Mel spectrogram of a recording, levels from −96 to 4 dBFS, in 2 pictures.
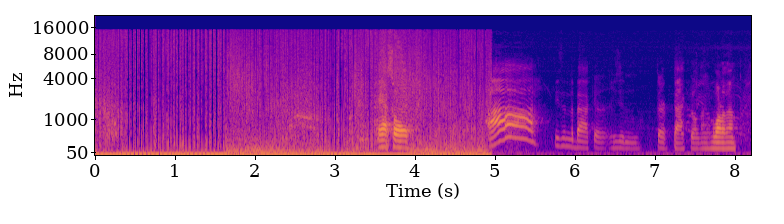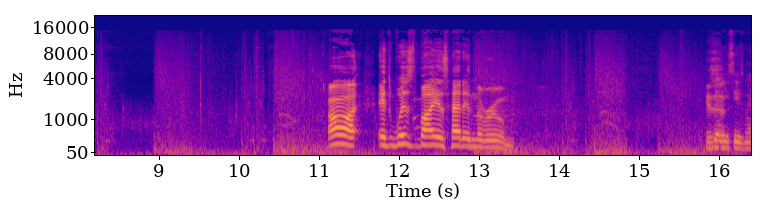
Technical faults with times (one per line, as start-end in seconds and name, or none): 0.00-4.95 stuck bit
